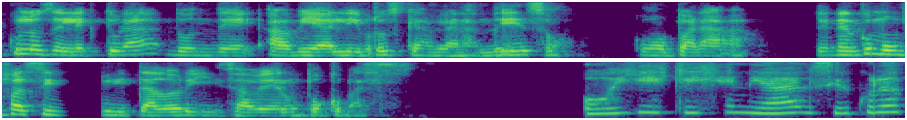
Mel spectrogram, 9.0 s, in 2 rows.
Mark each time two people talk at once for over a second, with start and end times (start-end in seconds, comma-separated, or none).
none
